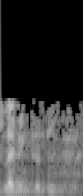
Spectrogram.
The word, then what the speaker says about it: Leamington: Also, I shall have to remind our presiding brother that the English language is notoriously perverse over pronunciation, and you call it Leamington. I know it looks like lean, but it isn't. It's Leamington.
